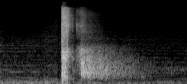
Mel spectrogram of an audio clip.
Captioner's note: gunshot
